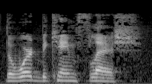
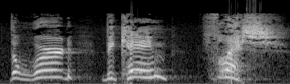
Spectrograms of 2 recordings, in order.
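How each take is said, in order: First: A hushed, reflective "The Word became flesh". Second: The Word became flesh proclaimed high, loud and slow; slow ringing pulpit proclamation of "The Word became flesh"; preaching climax. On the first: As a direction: drop down and say "The Word became flesh" gently and slowly. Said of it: "quiet restatement of the phrase". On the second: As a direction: proclaim "The Word became flesh" slowly, higher and louder, stretching each word. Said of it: "climax of the sermon's build". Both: Acted.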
